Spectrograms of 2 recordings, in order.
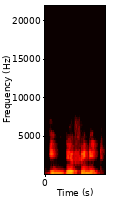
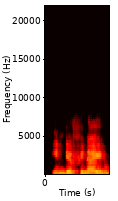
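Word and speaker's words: indefinite: Present ইনডেফিনিট tense, present ইনডেফিনিট, ইনডেফিনাইট বলবেন না। আপনারা এটা যা প্রত্যেকের মোবাইলে ডিকশনারি নামানো আছে না, ডিজিটাল যে অ্যাপস, ওখানে দেখবেন ইনডেফিনিট, ইনডেফিনিট। আমরা অনেকে এক্সট্রা ভাবে একটু বাড়িয়ে বলি ইনডেফিনাইট।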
